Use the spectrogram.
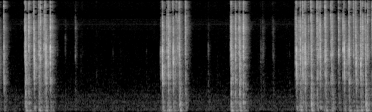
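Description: Fingertips type in quick bursts on a backlit mechanical computer keyboard with plastic keycaps. Fast runs of sharp, bright clicks and clacks come in four bursts separated by quiet pauses. Each keystroke is dry and short, with almost no low end.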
